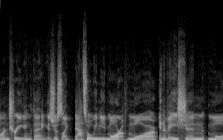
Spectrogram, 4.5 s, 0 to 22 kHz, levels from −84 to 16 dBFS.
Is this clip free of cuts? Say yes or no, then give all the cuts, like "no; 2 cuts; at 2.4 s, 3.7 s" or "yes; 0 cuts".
no; 2 cuts; at 1.4 s, 3.1 s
